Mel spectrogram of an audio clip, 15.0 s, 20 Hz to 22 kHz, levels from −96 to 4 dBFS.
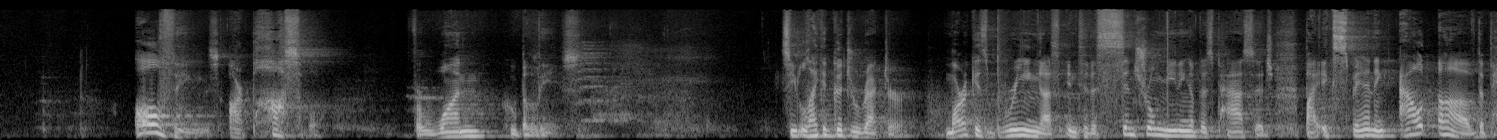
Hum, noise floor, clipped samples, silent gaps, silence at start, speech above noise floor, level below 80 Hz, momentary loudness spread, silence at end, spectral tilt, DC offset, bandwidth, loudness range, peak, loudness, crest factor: none; -67 dBFS; under 0.1%; none; 1.35 s; 39 dB; -78 dBFS; 15 LU; 0 s; -5 dB/octave; under 0.1%; 17 kHz; 5 LU; -10 dBFS; -28 LUFS; 18 dB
